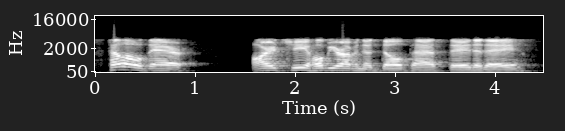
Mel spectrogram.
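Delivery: put-on American accent. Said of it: "do your best American accent".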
